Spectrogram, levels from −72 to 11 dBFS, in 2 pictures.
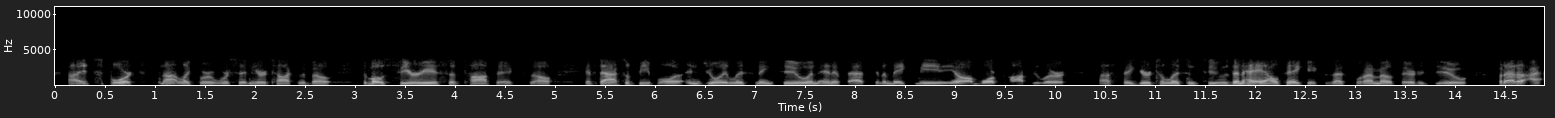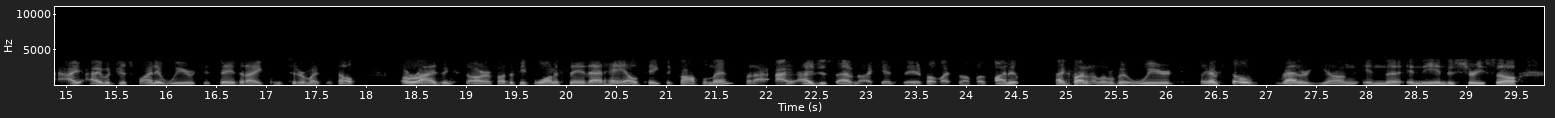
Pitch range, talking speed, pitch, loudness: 115-150 Hz, 245 wpm, 130 Hz, -28 LUFS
